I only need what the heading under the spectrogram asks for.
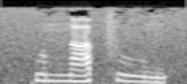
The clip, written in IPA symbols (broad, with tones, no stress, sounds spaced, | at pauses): kʷ ɐ˨ m n̪ aː˨˥ p̚ f uː˨˩ ŋ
